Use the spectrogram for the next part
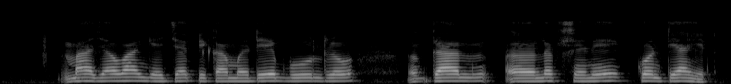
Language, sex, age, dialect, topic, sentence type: Marathi, male, <18, Standard Marathi, agriculture, question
